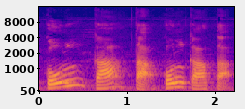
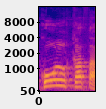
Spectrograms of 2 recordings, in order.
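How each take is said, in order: First: "Kolkata" slowly as কোল, কা, তা; syllable by syllable. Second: Said in the usual way. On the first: Shown as a demonstration. Teacher showing how we pronounce it, syllable by syllable. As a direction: separate the three beats of "Kolkata". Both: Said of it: "আমরা উচ্চারণ করছি কিভাবে".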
